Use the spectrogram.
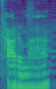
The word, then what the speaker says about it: Karuma: And Karma is literally how it's pronounced, Karuma.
